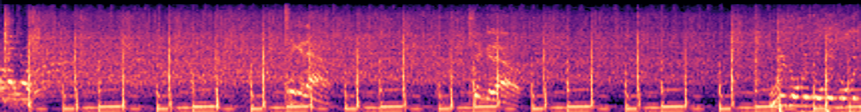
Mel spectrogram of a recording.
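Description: Deep house music in a breakdown: the kick drum drops out, leaving a repeating bass riff, fast ticking percussion and a hissing noise layer with a couple of falling sweeps. The kick returns at the end.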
